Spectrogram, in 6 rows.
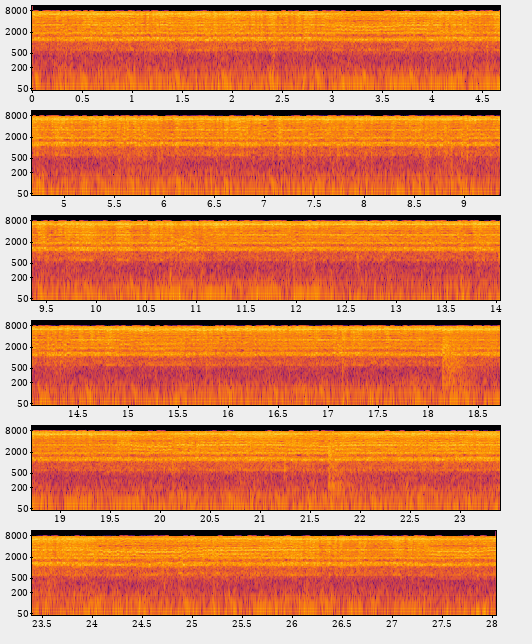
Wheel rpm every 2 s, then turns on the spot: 160, 160, 170, 170, 170, 170, 170, 170, 170, 170, 160, 160, 160, 170.
none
